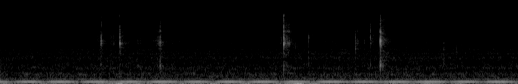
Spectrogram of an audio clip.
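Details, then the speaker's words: Daiwa BG 4000 spinning reel just reassembled after a service, with the rotor refitted and turned slowly by hand. Scattered scratchy clicks over a faint low hum show raspiness from the anti-reverse clutch, though it still works. Anti-reverse clutch rasp. "yeah that feels good let's see yeah we can definitely hear the raspiness from that uh from that uh anti- reverse clutch but for now it works"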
